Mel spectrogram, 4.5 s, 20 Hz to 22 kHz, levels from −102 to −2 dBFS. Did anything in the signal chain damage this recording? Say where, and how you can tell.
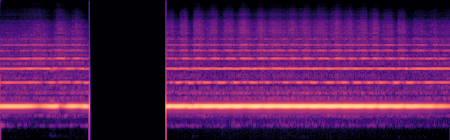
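Yes. The damage happens at the playback stage. At 0.89 s the music cuts to silence mid-flow and stays silent until 1.66 s, a gap of about 0.77 s. Nothing fades out beforehand, and there is no noise in the gap. This is a playback stall. The likely cause is a player that ran out of buffered data or had its output thread blocked. When it recovers, the music resumes from the point where it stopped.

The player then fixes the delay with a time-compressed catch-up, which runs from 1.66 s to 4.42 s. Over that stretch the music plays about 1.25 times too fast, but the pitch does not change. Tempo rises while pitch stays put, so this is not simple resampling. The player is cutting out short slices and cross-fading across the joins, until normal speed returns at 4.42 s.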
